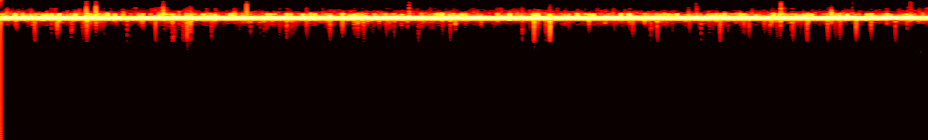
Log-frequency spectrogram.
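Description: A cricket trills steadily in a high, shrill, continuous buzz of rapid pulses.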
